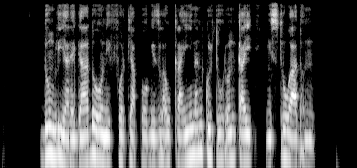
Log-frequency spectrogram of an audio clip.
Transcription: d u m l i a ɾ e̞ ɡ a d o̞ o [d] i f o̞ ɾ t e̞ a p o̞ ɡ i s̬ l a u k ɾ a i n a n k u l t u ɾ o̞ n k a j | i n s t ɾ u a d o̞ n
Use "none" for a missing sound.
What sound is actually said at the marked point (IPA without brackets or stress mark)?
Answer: n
